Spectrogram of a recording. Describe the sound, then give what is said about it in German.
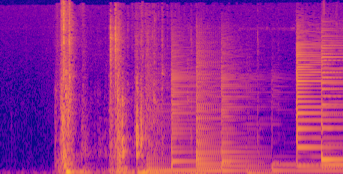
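A refrigerator door opens and a milk bottle, a quark tub and a horseradish jar are gathered out of it: a few dull thunks and knocks, followed by a sustained, buzzing tonal hum that steps up and down in pitch. No one speaks. “Herr Burczyk öffnete den Kühlschrank und räumte schweigend eine Milchflasche, eine Quarkdose und ein Meerrettichglas zusammen.”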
